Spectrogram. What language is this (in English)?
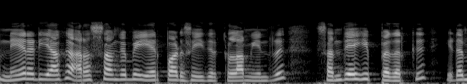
Tamil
